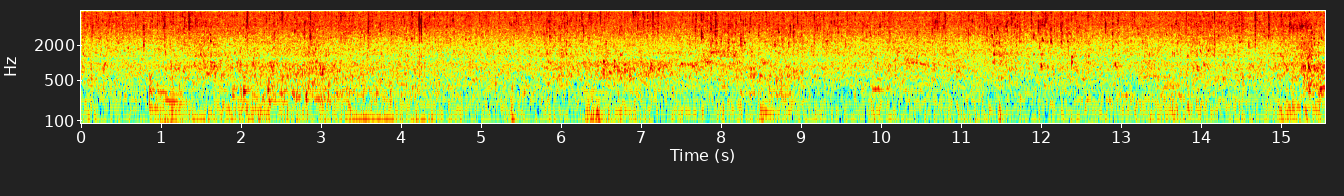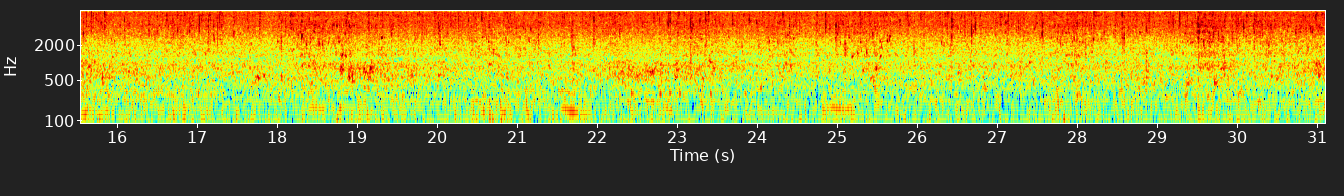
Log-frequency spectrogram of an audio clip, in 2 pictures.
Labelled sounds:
10.3	10.6	water noise, 0.91 to 1.2 kHz

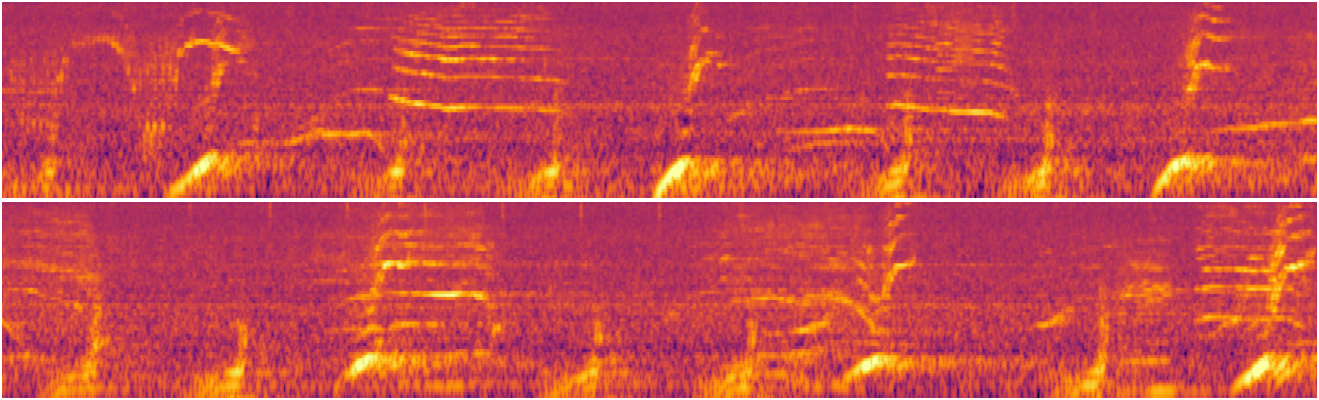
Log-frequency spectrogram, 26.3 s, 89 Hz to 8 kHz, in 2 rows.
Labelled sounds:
0.9	2.4	humpback whale, 2.2 to 5.9 kHz
3.4	5.7	humpback whale, 0.80 to 7.3 kHz
6.8	7.1	humpback whale, 0.99 to 2.1 kHz
7.9	10.2	humpback whale, 0.93 to 7.0 kHz
11.8	12.4	humpback whale, 1.3 to 5.9 kHz
13.4	14.1	humpback whale, 1.2 to 4.1 kHz
16.6	17.8	humpback whale, 0.80 to 5.9 kHz
20.4	21.6	humpback whale, 0.80 to 4.2 kHz
21.9	22.3	humpback whale, 0.93 to 7.6 kHz
24.5	26.2	humpback whale, 0.83 to 7.2 kHz

